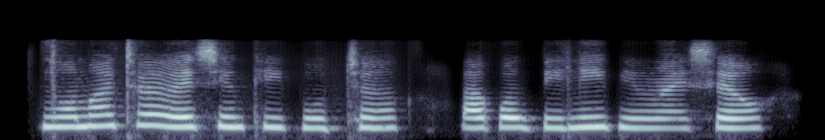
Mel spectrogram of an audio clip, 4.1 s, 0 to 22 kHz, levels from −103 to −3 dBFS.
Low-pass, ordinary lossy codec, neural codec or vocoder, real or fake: none; none; codec, 16 kHz, 0.5 kbps, X-Codec, HuBERT features, trained on balanced general audio; fake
